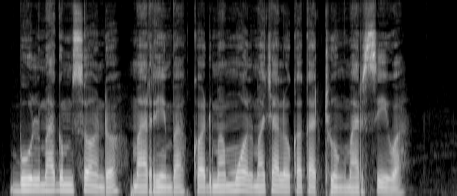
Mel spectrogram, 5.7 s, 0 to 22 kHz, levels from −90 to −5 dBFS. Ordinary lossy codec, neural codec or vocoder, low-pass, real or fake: none; none; none; real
